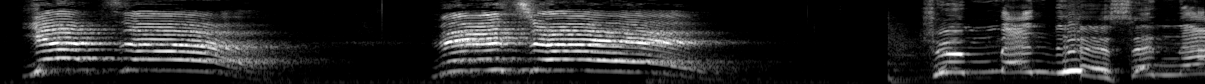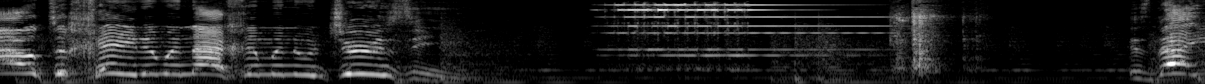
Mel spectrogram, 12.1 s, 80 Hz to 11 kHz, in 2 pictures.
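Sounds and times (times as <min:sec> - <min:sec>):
telephone ringing: 0:09.0 - 0:11.0.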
